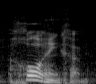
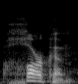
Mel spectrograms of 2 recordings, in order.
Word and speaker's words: Gorinchem: No, I found out yesterday it's pronounced Gorkum. Apparently. Which makes zero sense. Well, why is that pronounced Gorkum? There's an I in there. Like, that's not how Dutch works.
